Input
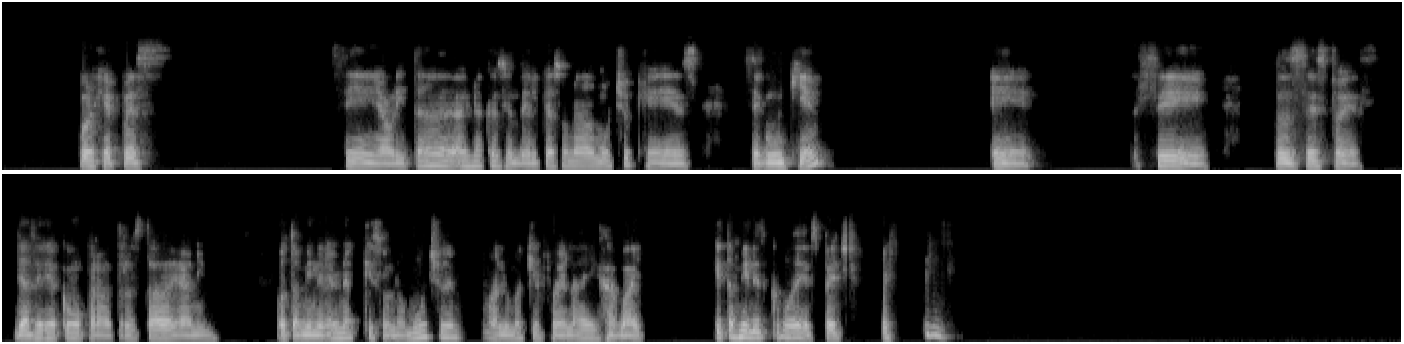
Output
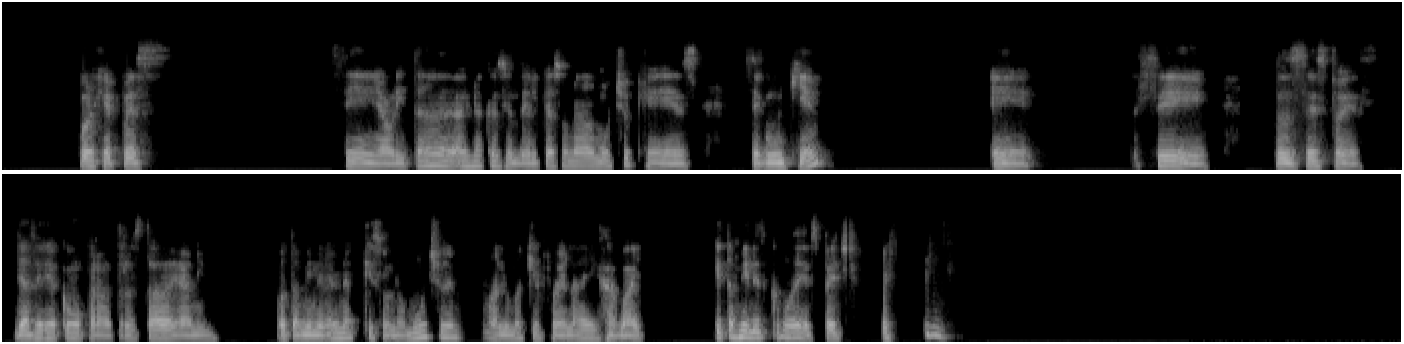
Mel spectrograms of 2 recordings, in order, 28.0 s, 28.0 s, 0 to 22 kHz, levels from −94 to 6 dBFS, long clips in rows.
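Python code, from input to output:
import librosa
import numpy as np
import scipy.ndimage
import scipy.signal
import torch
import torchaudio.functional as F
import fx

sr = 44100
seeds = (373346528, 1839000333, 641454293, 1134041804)

y = fx.lowpass(x, sr, hz=fx.line((15.86, 1900.0), (17.51, 1200.0)), slope=12, at=(15.86, 17.51), fade=0.02)
y = y * librosa.db_to_amplitude(-7.5)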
